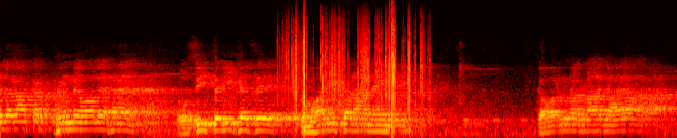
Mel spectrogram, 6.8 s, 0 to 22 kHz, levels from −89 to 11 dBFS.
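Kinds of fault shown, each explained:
Cable scratch noise: a worn connector or cable likely shifted, its contact resistance jumping about, laying dense rough scratching as loud as the sound from 2.77 to 4.32 s.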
